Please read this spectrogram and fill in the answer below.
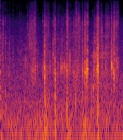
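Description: A yellowfin bream flapping on a fish-measuring mat, its body and tail slapping the mat in a quick run of irregular taps.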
